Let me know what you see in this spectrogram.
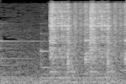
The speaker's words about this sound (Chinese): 投了两个硬币。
